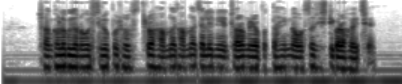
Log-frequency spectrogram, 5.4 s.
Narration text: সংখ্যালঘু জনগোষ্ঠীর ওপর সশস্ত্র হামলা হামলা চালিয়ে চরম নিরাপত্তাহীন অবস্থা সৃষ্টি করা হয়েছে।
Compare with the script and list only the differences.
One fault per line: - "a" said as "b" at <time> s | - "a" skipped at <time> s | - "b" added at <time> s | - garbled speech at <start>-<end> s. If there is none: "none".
none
